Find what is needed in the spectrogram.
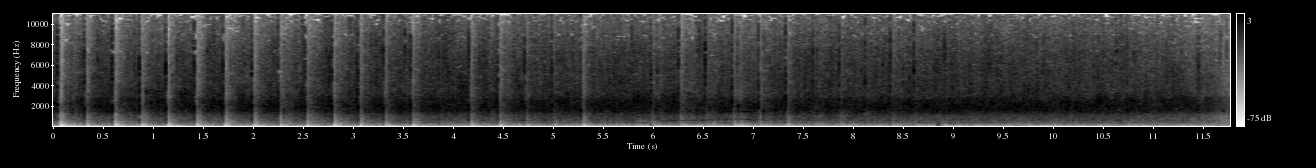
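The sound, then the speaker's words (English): A crowd applauds loudly and steadily, starting with a few sharp, distinct claps that quickly swell into a dense, sustained wash of clapping lasting the full stretch without any voices. “And let us thank them with more than just applause.”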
